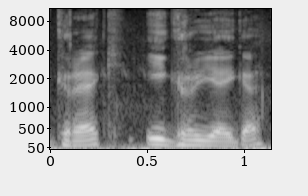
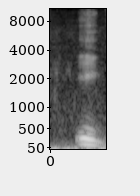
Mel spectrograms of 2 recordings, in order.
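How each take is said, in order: First: Y said as "ee-gree-EH-gah"; Spanish name. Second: First Y said as "ee-GREK"; French name. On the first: Listing examples from Spanish, Y as ee-gree-EH-gah. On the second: Listing examples from French, Y as ee-GREK. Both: Shown as a demonstration. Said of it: "French and Spanish".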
